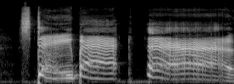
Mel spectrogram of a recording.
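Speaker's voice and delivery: put-on clownish goblin-like voice, high and creaky. Acting out a woman's words from a police report in a clownish voice. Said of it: "in a clown".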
